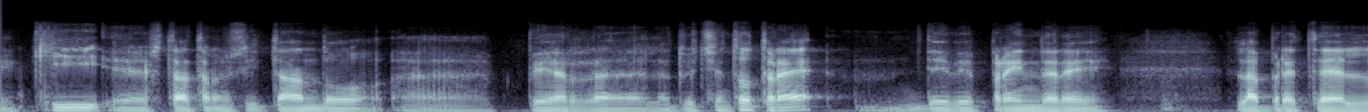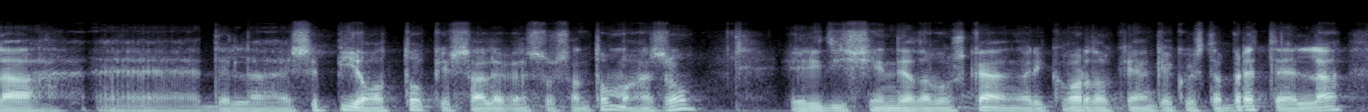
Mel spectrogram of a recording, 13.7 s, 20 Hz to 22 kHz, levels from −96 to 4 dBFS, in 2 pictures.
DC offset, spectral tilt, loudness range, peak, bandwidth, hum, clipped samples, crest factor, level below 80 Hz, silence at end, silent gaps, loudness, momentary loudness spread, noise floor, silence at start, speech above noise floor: under 0.1%; -6 dB/octave; 2 LU; 0 dBFS; 8.2 kHz; none; under 0.1%; 18 dB; -32 dBFS; 0 s; none; -18 LUFS; 13 LU; -42 dBFS; 0 s; 24 dB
